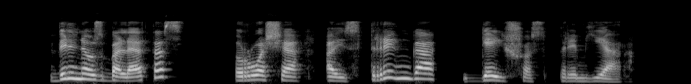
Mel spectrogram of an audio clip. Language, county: Lithuanian, Vilnius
